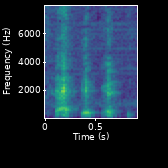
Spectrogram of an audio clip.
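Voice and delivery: breathy unvoiced laugh. Real, not acted. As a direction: laughs at the memory. Laugh heard alone.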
